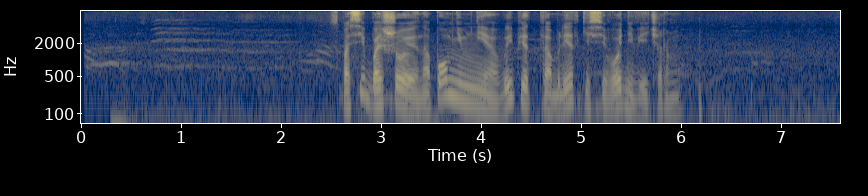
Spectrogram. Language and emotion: Russian, positive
